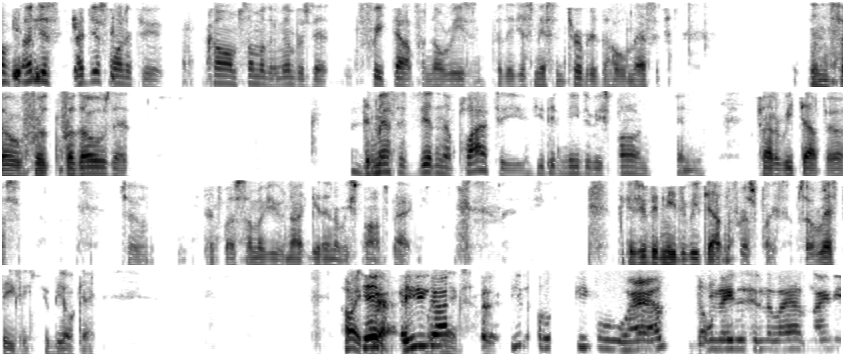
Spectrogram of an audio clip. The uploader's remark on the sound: Conference Call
